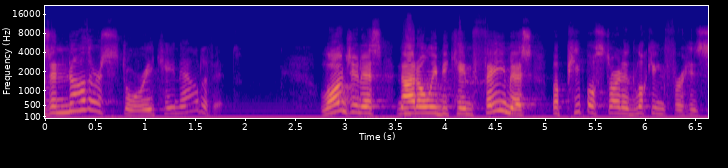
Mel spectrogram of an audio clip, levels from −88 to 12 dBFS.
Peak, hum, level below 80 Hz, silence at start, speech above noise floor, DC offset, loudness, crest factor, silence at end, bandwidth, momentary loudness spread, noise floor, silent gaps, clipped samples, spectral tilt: -10 dBFS; none; -48 dBFS; 0 s; 20 dB; under 0.1%; -27 LUFS; 18 dB; 0 s; 12.5 kHz; 16 LU; -47 dBFS; none; under 0.1%; -4.5 dB/octave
